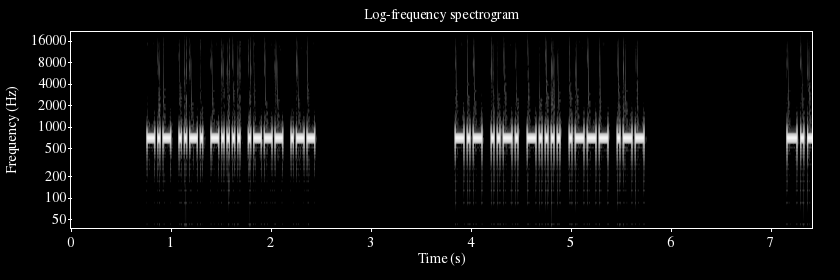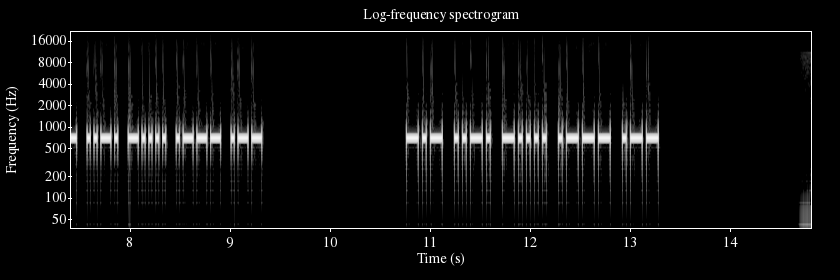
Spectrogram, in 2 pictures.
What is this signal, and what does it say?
Morse code, heard as a keyed tone, about 36 wpm, 700 Hz. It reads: KF6JW KF6JW KF6JW KF6JW
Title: Speed Racing - USA 2x2 Call Signs 30wpm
